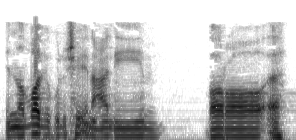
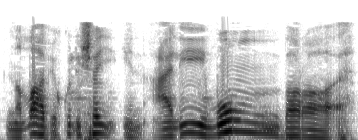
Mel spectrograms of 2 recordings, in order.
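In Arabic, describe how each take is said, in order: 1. سكتة قصيرة بلا نفس قبل الكلمة الأخيرة. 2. تُوصل الكلمات مباشرة بلا فصل. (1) "السكت يكون بلا نفس" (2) "الوجه الأول الوصف"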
